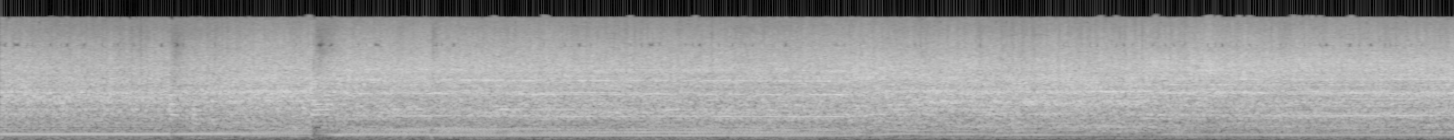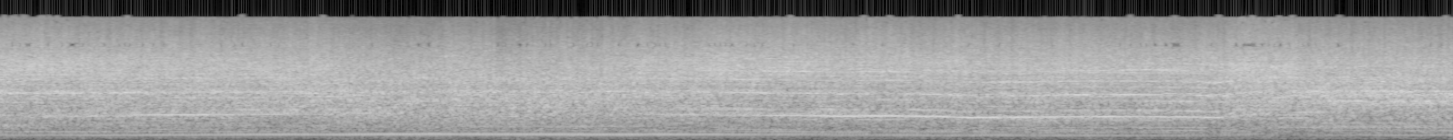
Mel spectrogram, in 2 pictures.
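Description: A band saw cuts through a log with a whining buzz.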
